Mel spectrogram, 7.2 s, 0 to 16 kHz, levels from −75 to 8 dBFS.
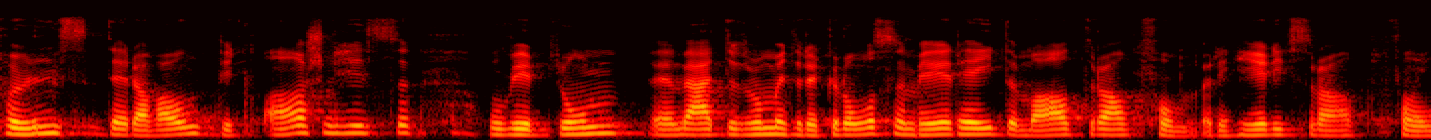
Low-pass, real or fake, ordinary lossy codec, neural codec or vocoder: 9.9 kHz; fake; none; autoencoder, 22.05 kHz, a latent of 192 numbers a frame, VITS, trained on one speaker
